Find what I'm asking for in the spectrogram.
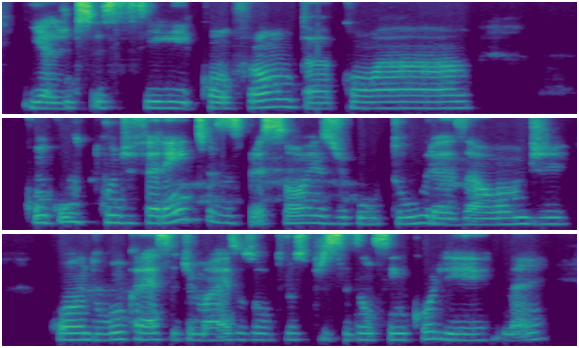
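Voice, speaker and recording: Against a quiet background, a dark, mellow voice speaks at a very slow pace with fairly even intonation. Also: woman, fairly low pitch for a woman. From Nicaragua, raised in Brazil. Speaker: therapist and social scientist. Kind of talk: reflective conversation. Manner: halting.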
